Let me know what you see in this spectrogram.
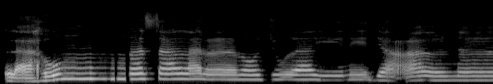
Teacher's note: Masalah rojulaini, rohnya ditebalkan.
